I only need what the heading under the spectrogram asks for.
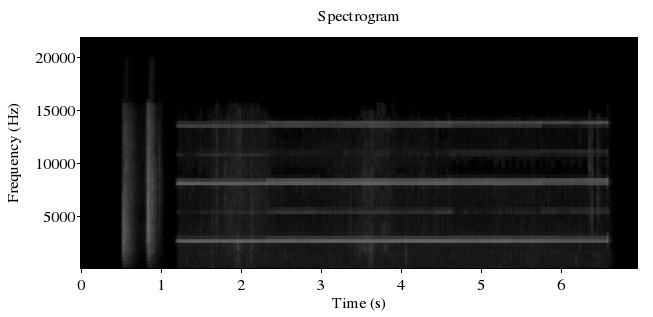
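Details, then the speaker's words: Loud piercing steady high-pitched tone for about five seconds after two quick clicks at power-on of a rebuilt first PC; uncertain source, unplugging the hard drive suggests it was the Mac Store drive. "oh what was that was that the hard drive I don't know what was making that noise unplug the hard drive and find out"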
